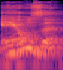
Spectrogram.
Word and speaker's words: Elza: Mas no Brasil, Elza é com Z, senão você não pronuncia dessa forma.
